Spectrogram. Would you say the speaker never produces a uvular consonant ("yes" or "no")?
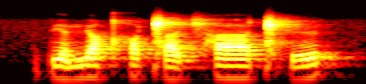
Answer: no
